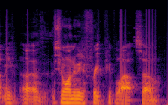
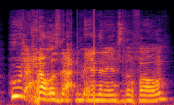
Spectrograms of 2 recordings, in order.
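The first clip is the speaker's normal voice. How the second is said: laughing quote; 6 semitones higher, 11 dB louder than usual. Retold or imitated. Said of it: "He goes, he goes".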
